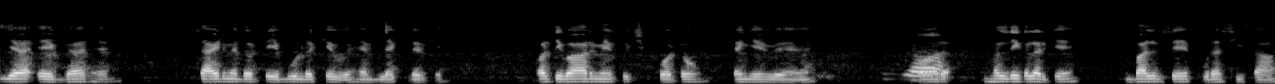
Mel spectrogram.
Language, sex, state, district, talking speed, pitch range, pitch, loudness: Hindi, male, Jharkhand, Sahebganj, 145 wpm, 120-130 Hz, 125 Hz, -17 LUFS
